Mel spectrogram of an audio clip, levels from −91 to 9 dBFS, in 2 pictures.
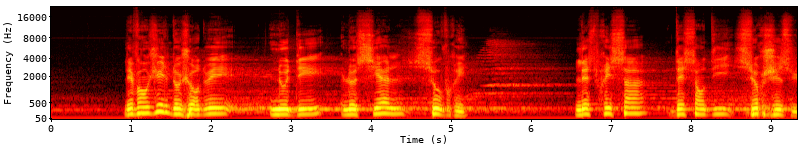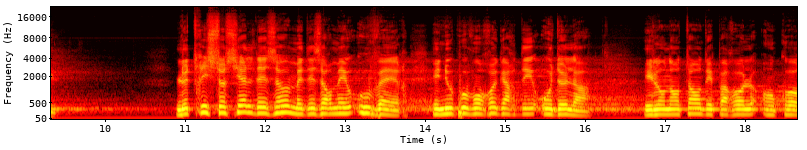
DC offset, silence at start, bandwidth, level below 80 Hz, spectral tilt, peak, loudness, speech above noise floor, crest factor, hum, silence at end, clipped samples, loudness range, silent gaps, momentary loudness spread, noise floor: under 0.1%; 0.9 s; 16.5 kHz; -58 dBFS; -6 dB/octave; -6 dBFS; -20 LUFS; 32 dB; 16 dB; none; 0 s; under 0.1%; 5 LU; none; 12 LU; -52 dBFS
